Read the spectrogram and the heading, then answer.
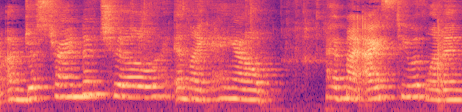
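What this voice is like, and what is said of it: Out of breath speaking. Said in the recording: “I'm so out of breath. I don't know why I'm so out of breath”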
